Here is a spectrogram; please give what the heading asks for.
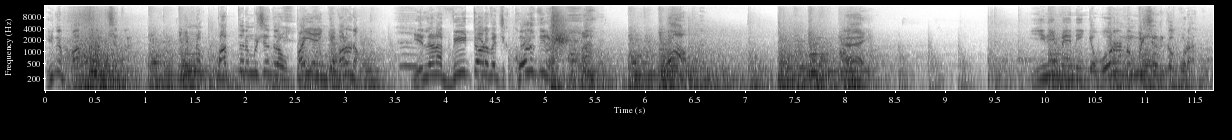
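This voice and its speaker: An actor playing a stern wealthy father who scolds and threatens loudly in a film drama, with loud music behind him. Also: very high voice, animated, moderate pace, pauses often. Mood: angry.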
